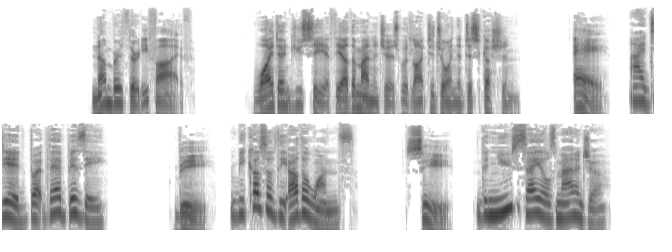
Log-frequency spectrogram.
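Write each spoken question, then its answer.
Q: Why don't you see if the other managers would like to join the discussion?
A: A: I did, but they're busy.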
